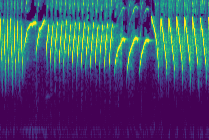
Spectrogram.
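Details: Canary singing, played to get a pet canary to sing: rapid rattling trill followed by long runs of quick downslurred whistles, then slower upswept notes and a fresh series of bright descending slurs.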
